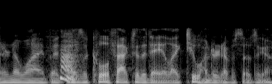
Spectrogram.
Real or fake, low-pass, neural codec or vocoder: real; 5.4 kHz; none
